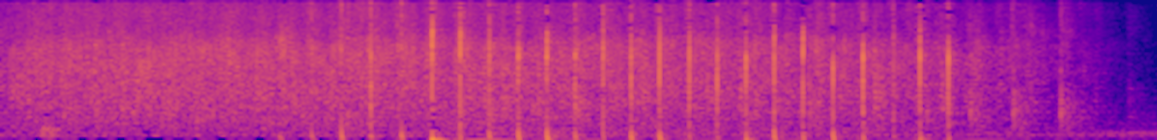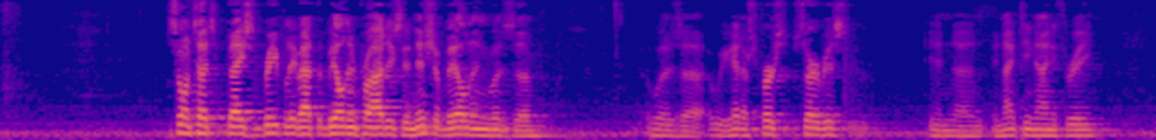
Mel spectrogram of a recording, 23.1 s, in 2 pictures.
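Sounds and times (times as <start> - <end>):
audience applause: 0.0 - 11.1
speech: 13.4 - 17.1, 18.0 - 22.6.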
